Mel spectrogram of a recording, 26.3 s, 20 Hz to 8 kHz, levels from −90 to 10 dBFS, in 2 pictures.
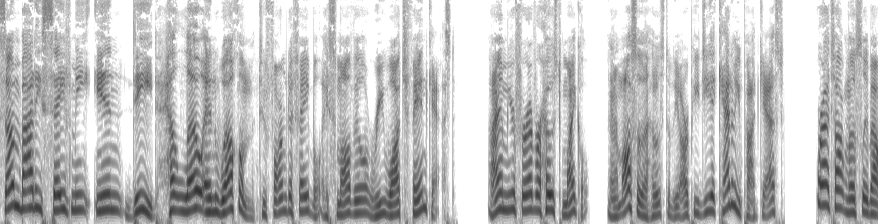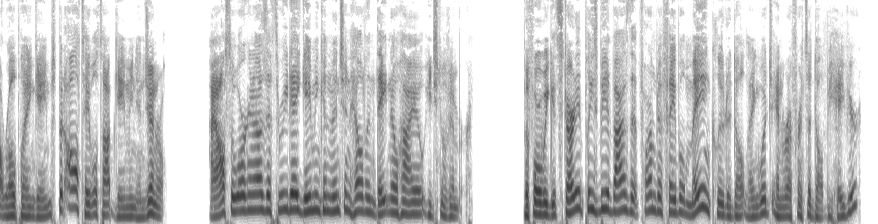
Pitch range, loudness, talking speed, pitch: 145-205 Hz, -20 LUFS, 180 wpm, 175 Hz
